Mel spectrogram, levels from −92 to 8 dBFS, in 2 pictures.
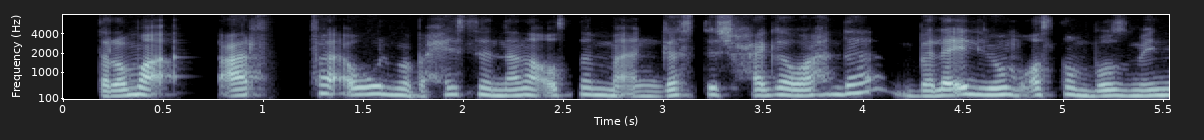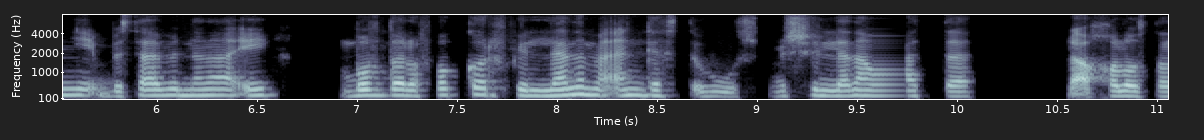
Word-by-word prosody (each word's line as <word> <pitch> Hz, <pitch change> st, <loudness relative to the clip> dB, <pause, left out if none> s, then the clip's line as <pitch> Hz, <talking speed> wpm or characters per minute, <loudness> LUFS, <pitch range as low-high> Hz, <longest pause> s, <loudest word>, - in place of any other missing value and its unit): طالما 195 Hz, +4 st, +4 dB, 0.2 s
عارفة 205 Hz, +2 st, +2 dB, 0.3 s
أول 245 Hz, -1 st, +2 dB
ما 210 Hz, -, +1 dB
باحس 230 Hz, +7 st, -6 dB
إن 195 Hz, -3 st, +1 dB
أنا 205 Hz, 0 st, +1 dB
أصلًا 220 Hz, +2 st, -3 dB
ما 205 Hz, -1 st, -1 dB
أنجزتش 205 Hz, +5 st, -3 dB
حاجة 205 Hz, +1 st, 0 dB
واحدة، 240 Hz, -, 0 dB
بالاقي 190 Hz, -1 st, +3 dB
اليوم 225 Hz, -2 st, +2 dB
أصلًا 220 Hz, -2 st, -2 dB
باظ 190 Hz, +1 st, 0 dB
منّي 205 Hz, +2 st, 0 dB
بسبب 200 Hz, +4 st, 0 dB
إن 200 Hz, -1 st, 0 dB
أنا 205 Hz, 0 st, +1 dB
إيه، 205 Hz, 0 st, -1 dB, 0.3 s
بافضل 200 Hz, +2 st, +3 dB
أفكّر 215 Hz, +3 st, -2 dB
في 210 Hz, -, -3 dB
اللي 190 Hz, +1 st, +3 dB
أنا 225 Hz, +4 st, +5 dB
ما 215 Hz, -3 st, +2 dB
أنجزتهوش، 195 Hz, -5 st, -4 dB
مش 175 Hz, +4 st, -7 dB
اللي 185 Hz, -2 st, +1 dB
أنا 185 Hz, -1 st, 0 dB
حتى 175 Hz, -2 st, -3 dB, 0.5 s
لأ، -, -, +6 dB
خلاص 180 Hz, -1 st, +2 dB
205 Hz, 185 wpm, -20 LUFS, 190-220 Hz, 0.5 s, لأ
